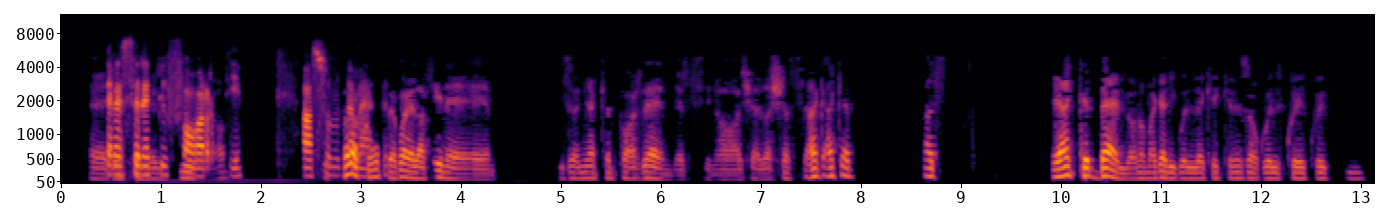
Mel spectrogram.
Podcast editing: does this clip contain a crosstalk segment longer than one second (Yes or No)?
Yes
